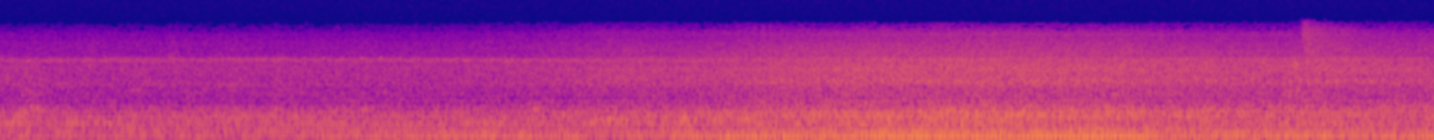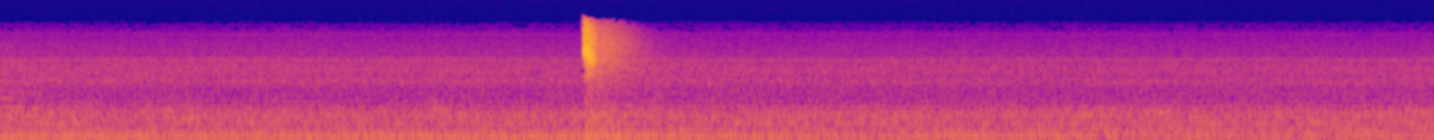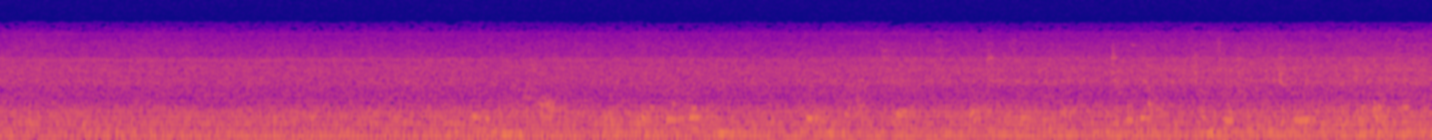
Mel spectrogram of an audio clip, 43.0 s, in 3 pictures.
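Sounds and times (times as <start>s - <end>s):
train rumble and hum: 0.0s - 43.0s
short sharp hiss of air: 20.2s - 20.9s.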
